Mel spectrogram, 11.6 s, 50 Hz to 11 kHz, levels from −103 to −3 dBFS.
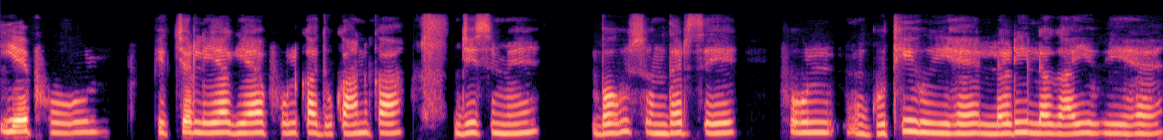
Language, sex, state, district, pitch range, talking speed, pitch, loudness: Hindi, female, Bihar, East Champaran, 215-235 Hz, 115 wpm, 230 Hz, -18 LUFS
